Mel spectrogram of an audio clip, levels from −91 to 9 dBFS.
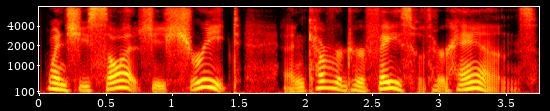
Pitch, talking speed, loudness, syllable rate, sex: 180 Hz, 210 wpm, -17 LUFS, 4.8 syllables/s, female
